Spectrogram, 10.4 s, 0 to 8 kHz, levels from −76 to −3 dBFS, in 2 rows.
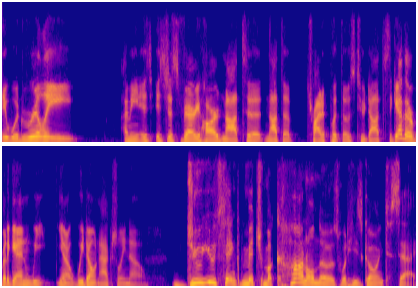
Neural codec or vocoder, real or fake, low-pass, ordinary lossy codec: none; real; 7.2 kHz; Opus, 24 kbps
